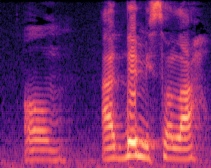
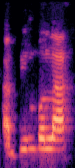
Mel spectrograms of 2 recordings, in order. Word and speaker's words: Abimisola: They've called me Abimbola, Bimbo, Abimisola, Abisola.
